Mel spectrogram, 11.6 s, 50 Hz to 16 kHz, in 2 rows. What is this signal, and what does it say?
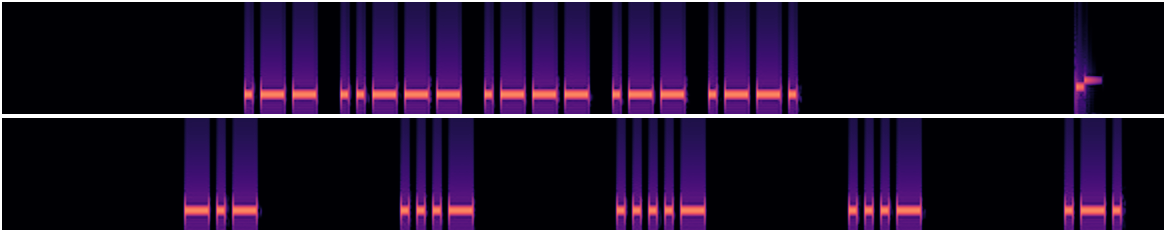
Morse code, heard as a keyed tone, about 30 wpm, spaced as for 15 wpm, 700 Hz. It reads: W2JWP KV4VR
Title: USA Call Signs - 5 Characters - 6x Character Spacing - 30wpm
